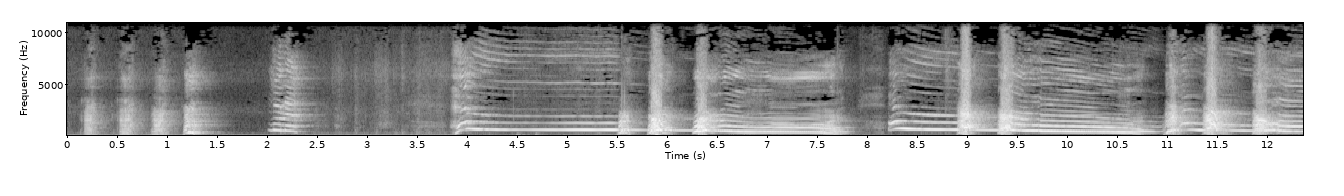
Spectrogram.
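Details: Rough-playing wolfdog puppy Luna, six to seven months old in 2013, starts with a few quick yips, then breaks into long sliding howls, each falling slightly in pitch, interrupted by sharp snapping clicks and short barks.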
